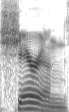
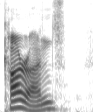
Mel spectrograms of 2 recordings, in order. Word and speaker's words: Charon: It's also not Charon's Staircase, because this is out of the Greek mythology, which means it's pronounced with a hard K, so it is Charon's Staircase.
